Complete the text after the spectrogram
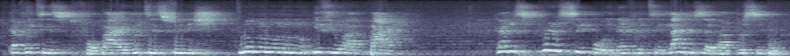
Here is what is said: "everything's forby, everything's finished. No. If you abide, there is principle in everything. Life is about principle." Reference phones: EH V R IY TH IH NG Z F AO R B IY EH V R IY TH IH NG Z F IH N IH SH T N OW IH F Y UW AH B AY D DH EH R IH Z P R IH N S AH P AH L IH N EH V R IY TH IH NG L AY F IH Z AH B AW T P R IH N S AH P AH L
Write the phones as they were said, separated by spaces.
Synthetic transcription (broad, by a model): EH V R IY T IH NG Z F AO B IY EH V R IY T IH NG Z F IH N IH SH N N OW IH F Y UW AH B AY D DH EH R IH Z P R IH N S AH P AH L IH N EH V R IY T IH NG L AY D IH S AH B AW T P R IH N S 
